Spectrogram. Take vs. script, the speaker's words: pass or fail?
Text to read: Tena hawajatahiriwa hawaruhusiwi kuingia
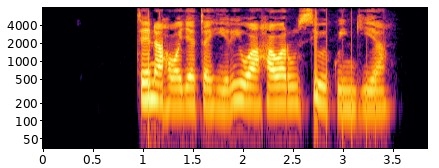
pass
